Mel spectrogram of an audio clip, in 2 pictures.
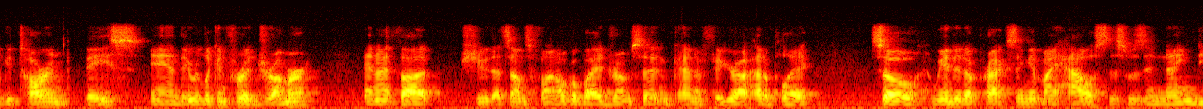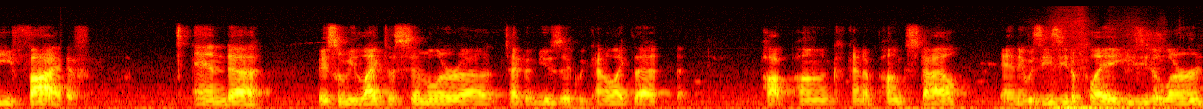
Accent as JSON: {"language": "English", "town": "San Diego", "region": "California", "country": "United States", "tie": "born or raised there", "said": "I grew up in San Diego"}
